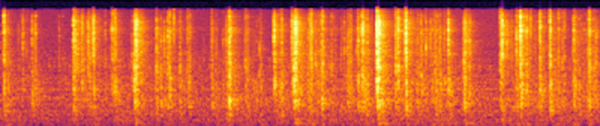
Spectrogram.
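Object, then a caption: Plastic computer keyboard. Long polished nails type rapidly with both hands on a compact pink and white plastic computer keyboard. It makes a quick, uneven stream of bright, clicky taps that stop short with almost no ring and very little low end.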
